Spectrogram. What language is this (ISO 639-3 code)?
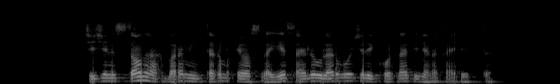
uzb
